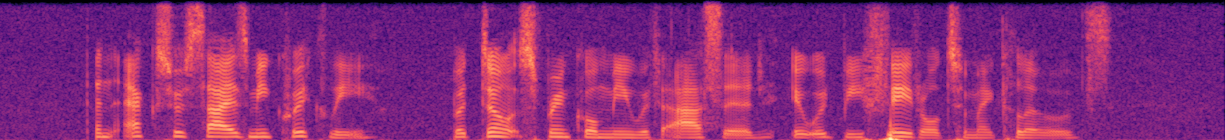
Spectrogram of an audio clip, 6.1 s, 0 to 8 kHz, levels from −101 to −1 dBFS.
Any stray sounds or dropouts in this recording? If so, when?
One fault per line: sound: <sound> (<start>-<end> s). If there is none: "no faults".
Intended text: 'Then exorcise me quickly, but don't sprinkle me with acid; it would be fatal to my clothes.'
sound: dropout (0.4-0.5 s)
